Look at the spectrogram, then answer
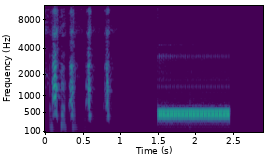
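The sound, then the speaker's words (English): A short burst of voiced, laugh-like sounds gives way to a steady, loud electronic tone that holds unbroken for about a second: a phone line's dial tone after the other caller hangs up. “He hung up.”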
